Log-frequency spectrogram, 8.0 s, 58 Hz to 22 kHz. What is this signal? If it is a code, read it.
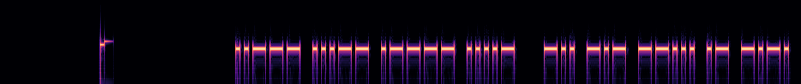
Morse code, heard as a keyed tone, about 28 wpm, 700 Hz. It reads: 2314 DK7AC
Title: Worked All Europe DX Contest - QTC Exchange - 28wpm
